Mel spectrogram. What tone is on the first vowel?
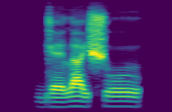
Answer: low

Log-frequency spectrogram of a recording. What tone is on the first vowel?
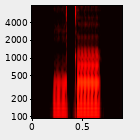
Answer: low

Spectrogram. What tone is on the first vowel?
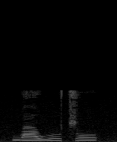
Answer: low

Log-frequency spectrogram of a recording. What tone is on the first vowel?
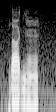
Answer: high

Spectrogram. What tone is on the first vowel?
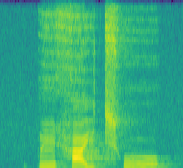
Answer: high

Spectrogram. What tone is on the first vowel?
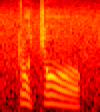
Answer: falling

